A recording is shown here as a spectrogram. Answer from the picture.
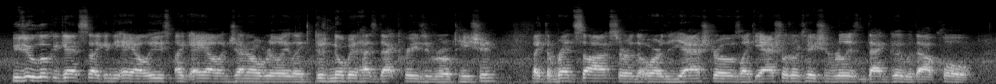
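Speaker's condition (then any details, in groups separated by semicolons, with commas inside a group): No condition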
